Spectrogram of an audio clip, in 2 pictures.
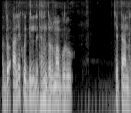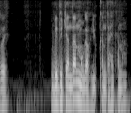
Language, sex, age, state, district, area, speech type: Santali, male, 45-60, Odisha, Mayurbhanj, rural, spontaneous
